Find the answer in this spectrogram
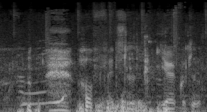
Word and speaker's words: Hoffellsjökull: The place name is Hoffell, and then because it's the glacier, it's Jökull, and then there's an S in between, so it's Hoffell. Hoffell Jökull.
